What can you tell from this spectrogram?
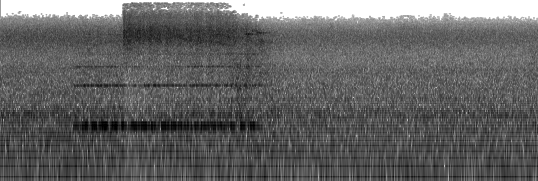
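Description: MTR Island Line M-Train running, heard from inside the carriage as a steady rumble and rush. From about one and a half seconds in, a steady wheel squeal rides over it for about three and a half seconds, joined partway through by a loud hiss, and then the plain running noise continues.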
